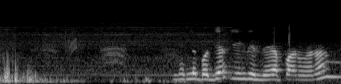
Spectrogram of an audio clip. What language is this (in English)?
Punjabi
